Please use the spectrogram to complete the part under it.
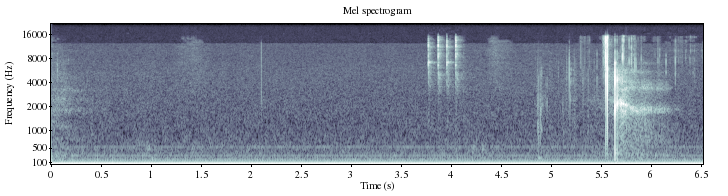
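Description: Computer mouse clicks against a quiet room hum, a few faint scattered clicks followed by a sharper, louder pair of clicks near the end.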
